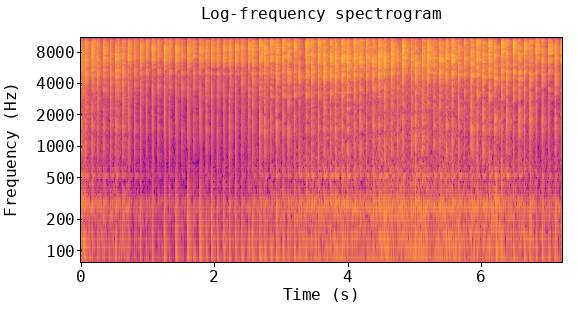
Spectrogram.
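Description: A medium glass jar candle full of white wax, with a silver metal lid, is held in both hands and tapped and scratched with long painted nails on the glass and lid. The result is a rapid, uneven stream of bright, crisp clicks and scratches that die away almost instantly, over a faint low hum.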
